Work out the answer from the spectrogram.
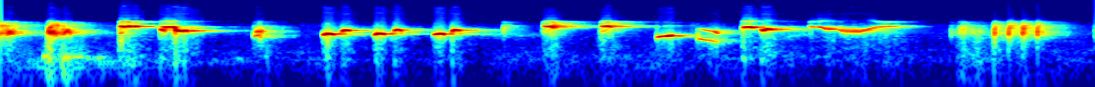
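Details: Orange-headed thrush song to make captive birds sing in response: varied whistled notes, sliding and looping phrases, and a closing burst of fast trilled notes.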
